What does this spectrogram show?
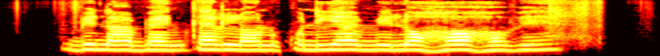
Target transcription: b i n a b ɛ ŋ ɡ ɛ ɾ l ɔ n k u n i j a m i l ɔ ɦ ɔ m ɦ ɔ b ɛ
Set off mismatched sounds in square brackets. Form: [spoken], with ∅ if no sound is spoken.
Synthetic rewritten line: b i n a b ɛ ŋ [k] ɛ ɾ l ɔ n k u n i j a m i l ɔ ɦ ɔ [∅] ɦ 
